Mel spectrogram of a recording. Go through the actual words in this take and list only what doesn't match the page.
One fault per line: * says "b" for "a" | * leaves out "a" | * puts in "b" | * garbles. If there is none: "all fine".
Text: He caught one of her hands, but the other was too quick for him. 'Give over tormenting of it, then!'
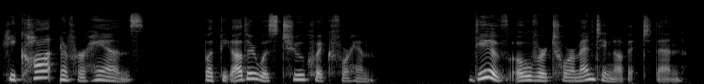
* leaves out "one"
